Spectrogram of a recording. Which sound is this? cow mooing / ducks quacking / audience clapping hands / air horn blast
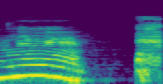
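cow mooing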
